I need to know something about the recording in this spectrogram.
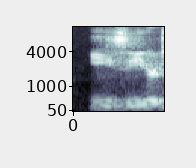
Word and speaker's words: easier: The easy S comes across as a Z pronunciation for the most part.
